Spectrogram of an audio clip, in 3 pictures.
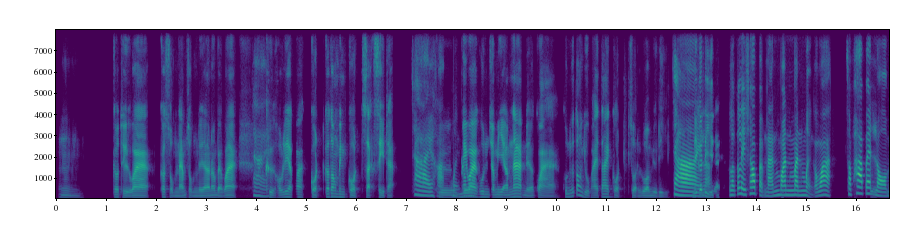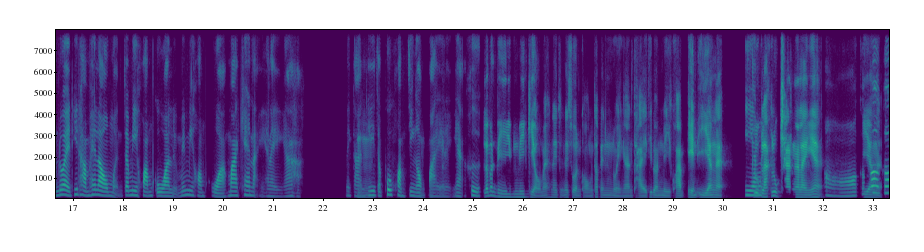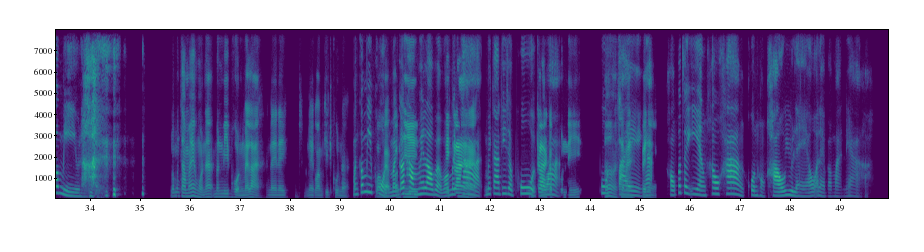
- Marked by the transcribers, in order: tapping; laughing while speaking: "คะ"; laugh; other noise
- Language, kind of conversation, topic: Thai, podcast, คุณจัดการกับความกลัวเมื่อต้องพูดความจริงอย่างไร?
